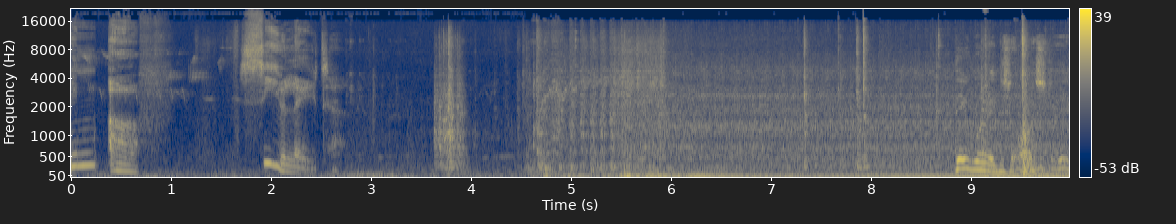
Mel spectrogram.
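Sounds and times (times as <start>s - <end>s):
speech: 0.0s - 0.8s, 1.7s - 2.8s, 8.8s - 9.9s
car engine starting: 3.6s - 9.9s.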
